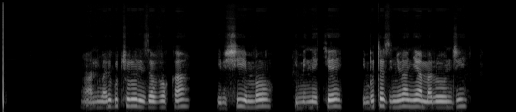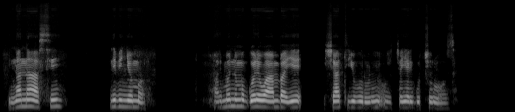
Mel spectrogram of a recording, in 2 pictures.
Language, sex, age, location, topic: Kinyarwanda, female, 50+, Musanze, finance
